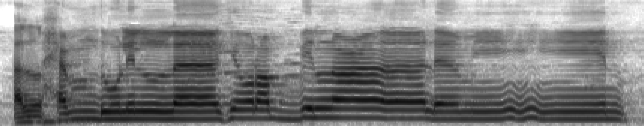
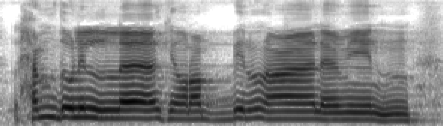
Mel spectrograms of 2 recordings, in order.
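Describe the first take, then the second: First: It is recited slowly and carefully. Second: It is recited somewhat faster. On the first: "Kalau tartil itu yang seperti beliau-beliau" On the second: "Udah turun sikit aja"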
